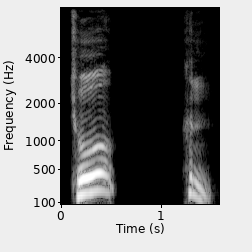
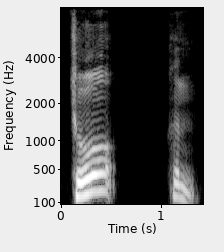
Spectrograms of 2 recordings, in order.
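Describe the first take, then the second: The two takes are said the same way.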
